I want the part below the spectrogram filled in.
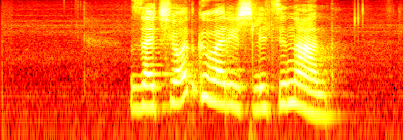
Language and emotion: Russian, positive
